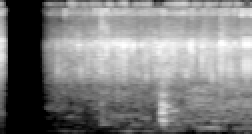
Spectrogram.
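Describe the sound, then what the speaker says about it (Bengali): Chicken pieces fry in a pan for tandoori-style chicken, giving a steady close sizzle with a brief louder crackle partway through, alone after a short silent gap at the start. "আমার এই মাংসগুলো ভাজা হয়ে গেছে"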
